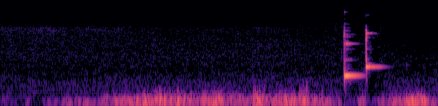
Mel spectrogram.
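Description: Wind buffeting the microphone among tall riverside reeds, a low uneven rumble. Near the end come two short, sharp high notes, each sweeping quickly upward.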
